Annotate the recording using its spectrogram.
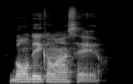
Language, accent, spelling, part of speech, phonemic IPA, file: French, France, bander comme un cerf, verb, /bɑ̃.de kɔ.m‿œ̃ sɛʁ/, LL-Q150 (fra)-bander comme un cerf.wav
- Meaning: synonym of bander comme un taureau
